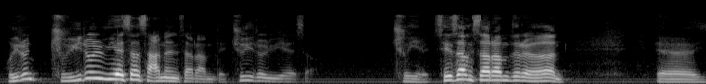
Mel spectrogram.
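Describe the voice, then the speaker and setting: A man's voice: fairly high pitch, mellow. A man preaching a Korean church midweek sermon, reading scripture aloud and driving points home with emphatic repetition. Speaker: pastor. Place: church sanctuary.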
